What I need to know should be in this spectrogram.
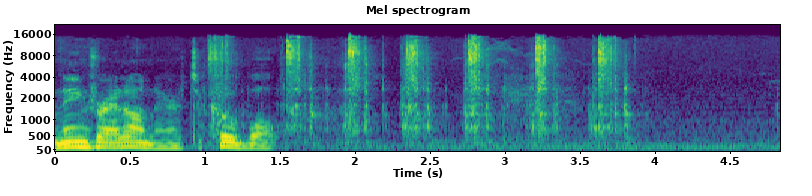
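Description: A metal tool clicks and clinks against an engine.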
